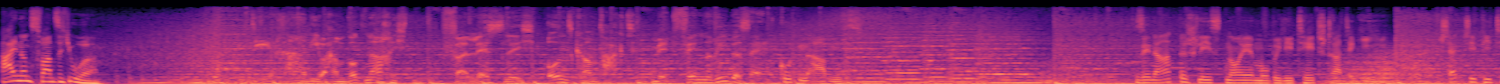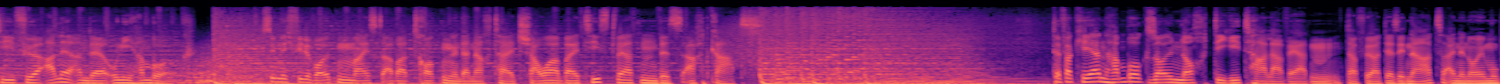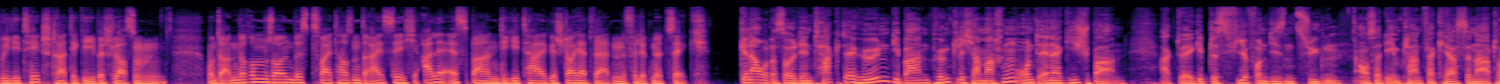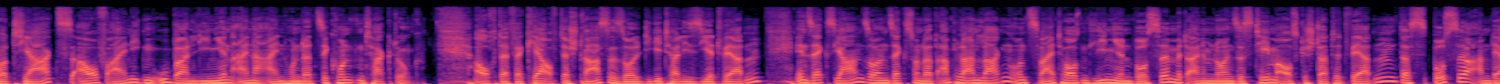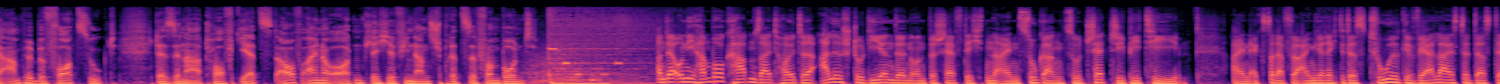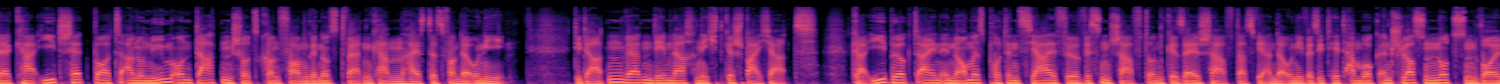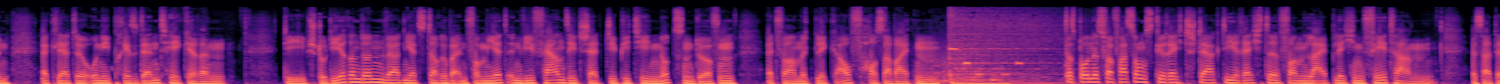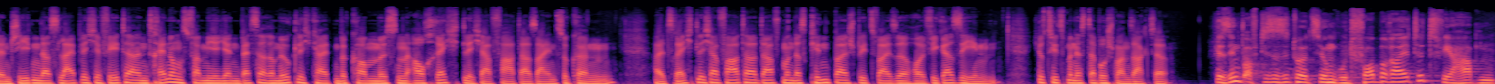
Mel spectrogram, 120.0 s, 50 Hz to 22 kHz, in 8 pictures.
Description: Radio Hamburg Nachrichten vom 09.04.2024 um 21 Uhr - 09.04.2024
